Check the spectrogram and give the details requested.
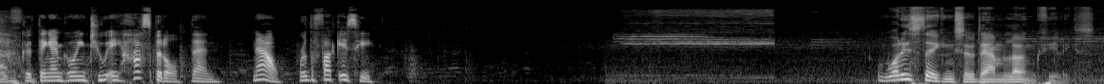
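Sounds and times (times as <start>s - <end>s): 
speech: 0.0s - 3.8s, 8.8s - 11.0s
low rumbling jammed city street traffic: 0.0s - 11.0s
loud sustained horn blaring: 6.1s - 8.6s.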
